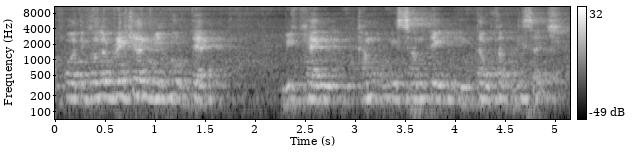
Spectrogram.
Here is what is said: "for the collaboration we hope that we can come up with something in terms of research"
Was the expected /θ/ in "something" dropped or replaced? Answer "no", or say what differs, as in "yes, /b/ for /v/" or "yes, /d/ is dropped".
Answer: yes, /t/ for /θ/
